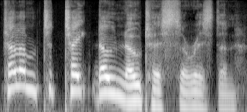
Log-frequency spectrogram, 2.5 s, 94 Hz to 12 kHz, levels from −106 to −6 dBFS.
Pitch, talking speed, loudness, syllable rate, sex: 175 Hz, 195 wpm, -17 LUFS, 4.7 syllables/s, male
